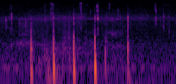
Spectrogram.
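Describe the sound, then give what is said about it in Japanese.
A child crunching chinsuko biscuits: several short, crisp bites spaced irregularly, fairly faint, with no talk. “今もうね、ママに隠れてチンスコをバリバリバリバリ食べてますけどね。”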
